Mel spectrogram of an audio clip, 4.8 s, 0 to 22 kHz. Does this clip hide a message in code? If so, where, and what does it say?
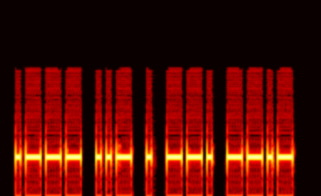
Yes: Morse code from 0.2 to 4.4 s, heard as a keyed tone, about 16 wpm, 800 Hz. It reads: JUEGQ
